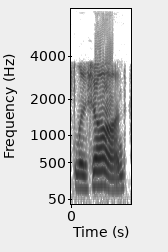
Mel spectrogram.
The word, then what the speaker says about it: Legendre: Well, let me first correct the pronunciation of her last name, and I pronounced it just like you did for the first year I was researching the book, and then I heard it pronounced correctly as Legendre.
